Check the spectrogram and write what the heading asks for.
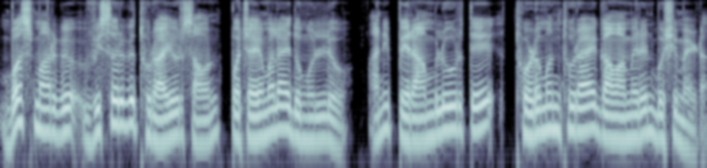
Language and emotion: Goan Konkani, neutral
